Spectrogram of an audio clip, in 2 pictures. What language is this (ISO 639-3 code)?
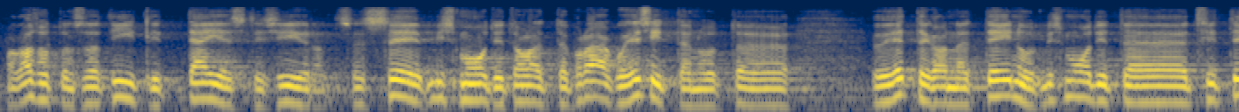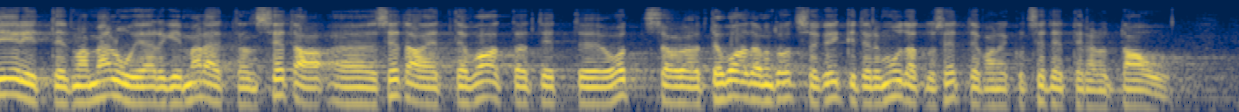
est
